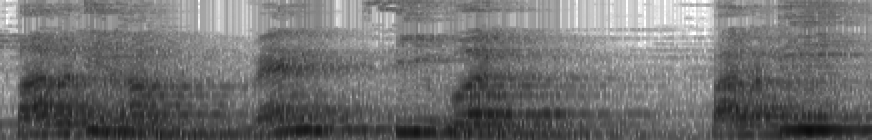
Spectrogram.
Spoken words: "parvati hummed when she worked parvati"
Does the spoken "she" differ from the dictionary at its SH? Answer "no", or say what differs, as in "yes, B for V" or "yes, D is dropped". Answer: yes, S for SH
